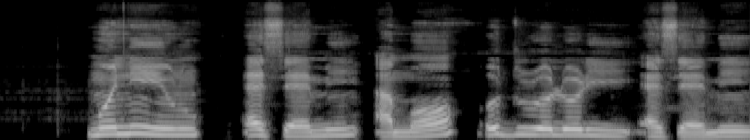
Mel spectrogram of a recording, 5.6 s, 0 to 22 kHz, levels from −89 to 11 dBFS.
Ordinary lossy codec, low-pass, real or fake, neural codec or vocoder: none; 19.8 kHz; real; none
